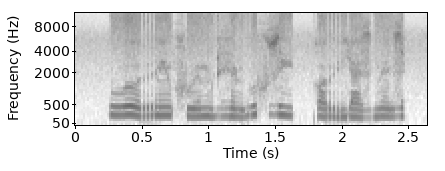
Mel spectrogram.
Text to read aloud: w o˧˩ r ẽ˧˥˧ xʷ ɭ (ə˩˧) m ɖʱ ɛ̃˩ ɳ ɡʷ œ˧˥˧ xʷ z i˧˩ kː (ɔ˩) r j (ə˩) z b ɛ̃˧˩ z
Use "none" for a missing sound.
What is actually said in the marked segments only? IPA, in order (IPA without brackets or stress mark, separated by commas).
ø˩˧, ɔ˩, æ˩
